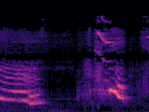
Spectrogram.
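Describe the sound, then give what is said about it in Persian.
A dog named Jimmy whimpers and howls in two high-pitched whining cries, the first sliding downward, the second rising and wavering, with a short pause between them. “جیمی ناراحتی اونو حس کرد و زوزه کشید”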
